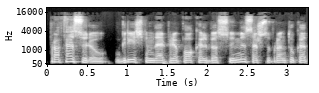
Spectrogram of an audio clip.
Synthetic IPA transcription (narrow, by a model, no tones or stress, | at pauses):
pɾoːfʲæsoːɾʲɛʊɡɾʲiːʃʲkʲɪmd̪ɐrpʲɾʲiɛpoːkɐlʲbʲoːsʊjʊmʲɪsɐʃsʊpɾɐnt̪ʊkɐt̪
